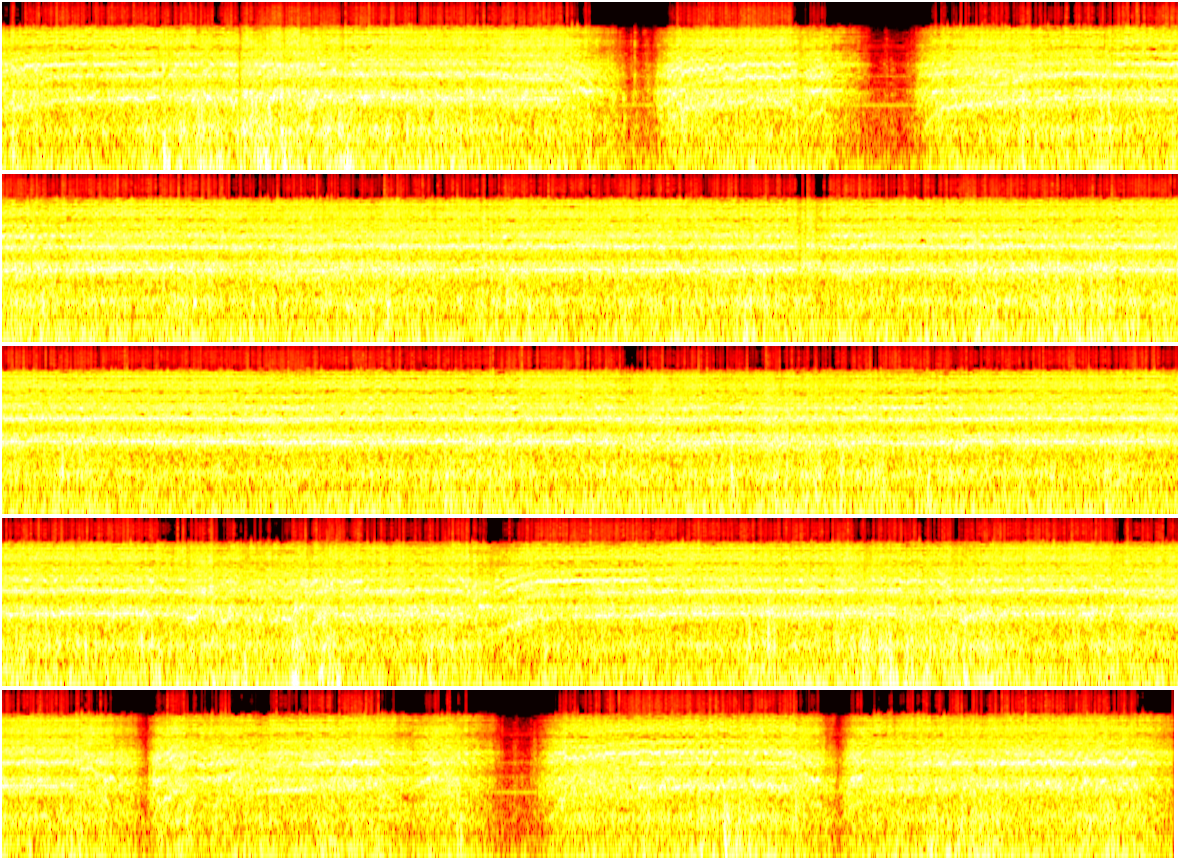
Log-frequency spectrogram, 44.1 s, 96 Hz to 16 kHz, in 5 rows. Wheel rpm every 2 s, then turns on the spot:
210, 240, 120, 120, 220, 220, 230, 230, 230, 230, 230, 220, 220, 230, 200, 200, 230, 220, 110, 100, 170, 190.
38-40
